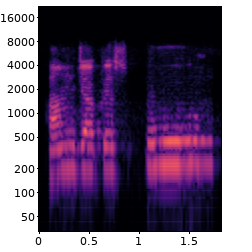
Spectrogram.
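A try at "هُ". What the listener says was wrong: টান হয়ে যাচ্ছে, টান হয়ে যাচ্ছে। হামজা পেশ উ। উ, উ বলে টান দিলে হবে না, উ। হামজা পেশ উ আর ইয়া পেশ ইউ।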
